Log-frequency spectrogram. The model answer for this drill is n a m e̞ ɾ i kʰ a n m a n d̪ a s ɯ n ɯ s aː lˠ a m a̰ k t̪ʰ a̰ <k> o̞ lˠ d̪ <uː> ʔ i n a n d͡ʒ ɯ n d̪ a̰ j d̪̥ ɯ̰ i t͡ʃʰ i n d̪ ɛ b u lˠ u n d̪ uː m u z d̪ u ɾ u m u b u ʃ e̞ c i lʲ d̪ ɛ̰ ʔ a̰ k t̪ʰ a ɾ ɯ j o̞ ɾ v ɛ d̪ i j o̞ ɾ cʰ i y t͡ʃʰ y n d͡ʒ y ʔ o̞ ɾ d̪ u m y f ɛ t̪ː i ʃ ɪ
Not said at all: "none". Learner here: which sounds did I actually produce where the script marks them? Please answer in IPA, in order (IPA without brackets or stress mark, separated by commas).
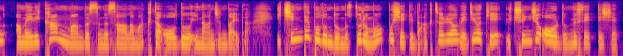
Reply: ʔ, uː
